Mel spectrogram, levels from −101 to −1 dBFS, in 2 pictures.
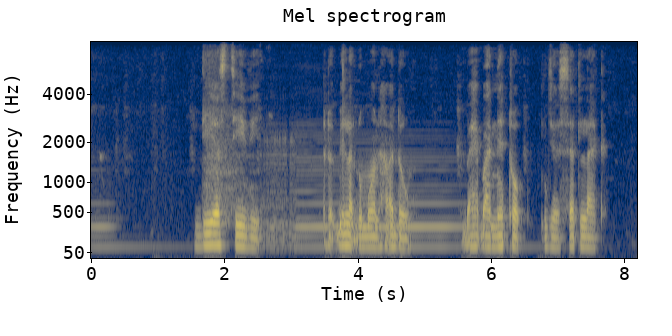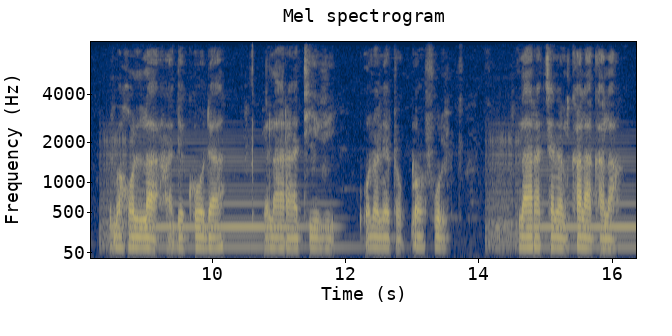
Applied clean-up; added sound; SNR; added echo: none; Bowed string instrument; 12 dB; none.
